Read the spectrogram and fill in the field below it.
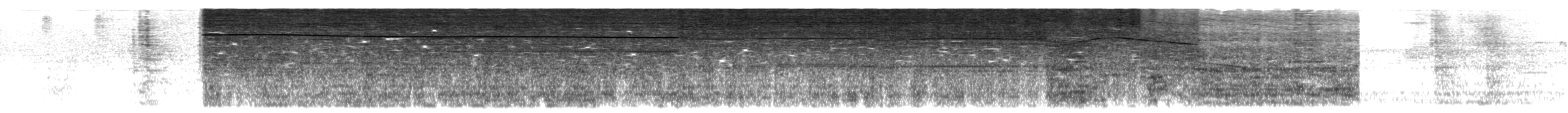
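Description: An abrasive chop saw whines loudly, grinding through metal tubing.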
